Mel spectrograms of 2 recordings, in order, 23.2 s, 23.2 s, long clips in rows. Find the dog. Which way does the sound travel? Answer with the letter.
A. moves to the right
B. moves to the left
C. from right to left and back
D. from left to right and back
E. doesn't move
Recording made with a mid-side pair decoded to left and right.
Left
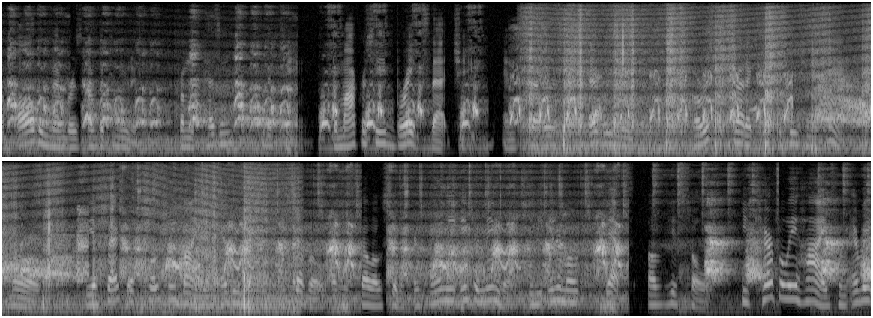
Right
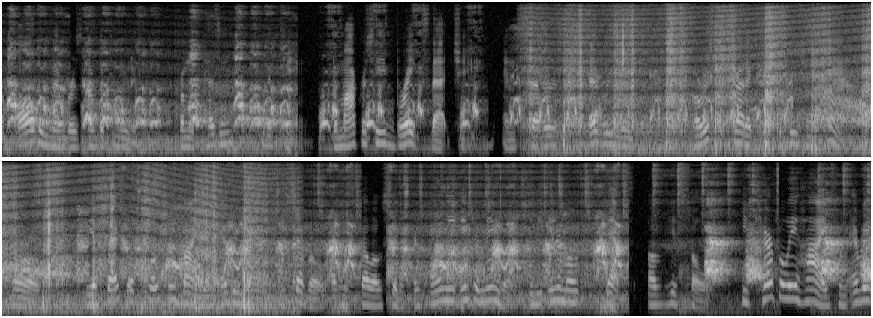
C.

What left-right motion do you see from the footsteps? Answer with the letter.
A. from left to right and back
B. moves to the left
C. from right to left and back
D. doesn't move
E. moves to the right
A.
